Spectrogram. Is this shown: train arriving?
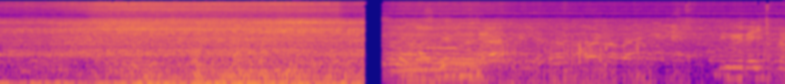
yes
